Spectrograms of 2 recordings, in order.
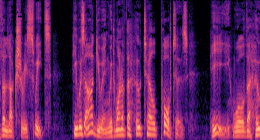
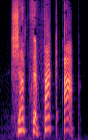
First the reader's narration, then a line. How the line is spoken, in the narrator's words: spat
